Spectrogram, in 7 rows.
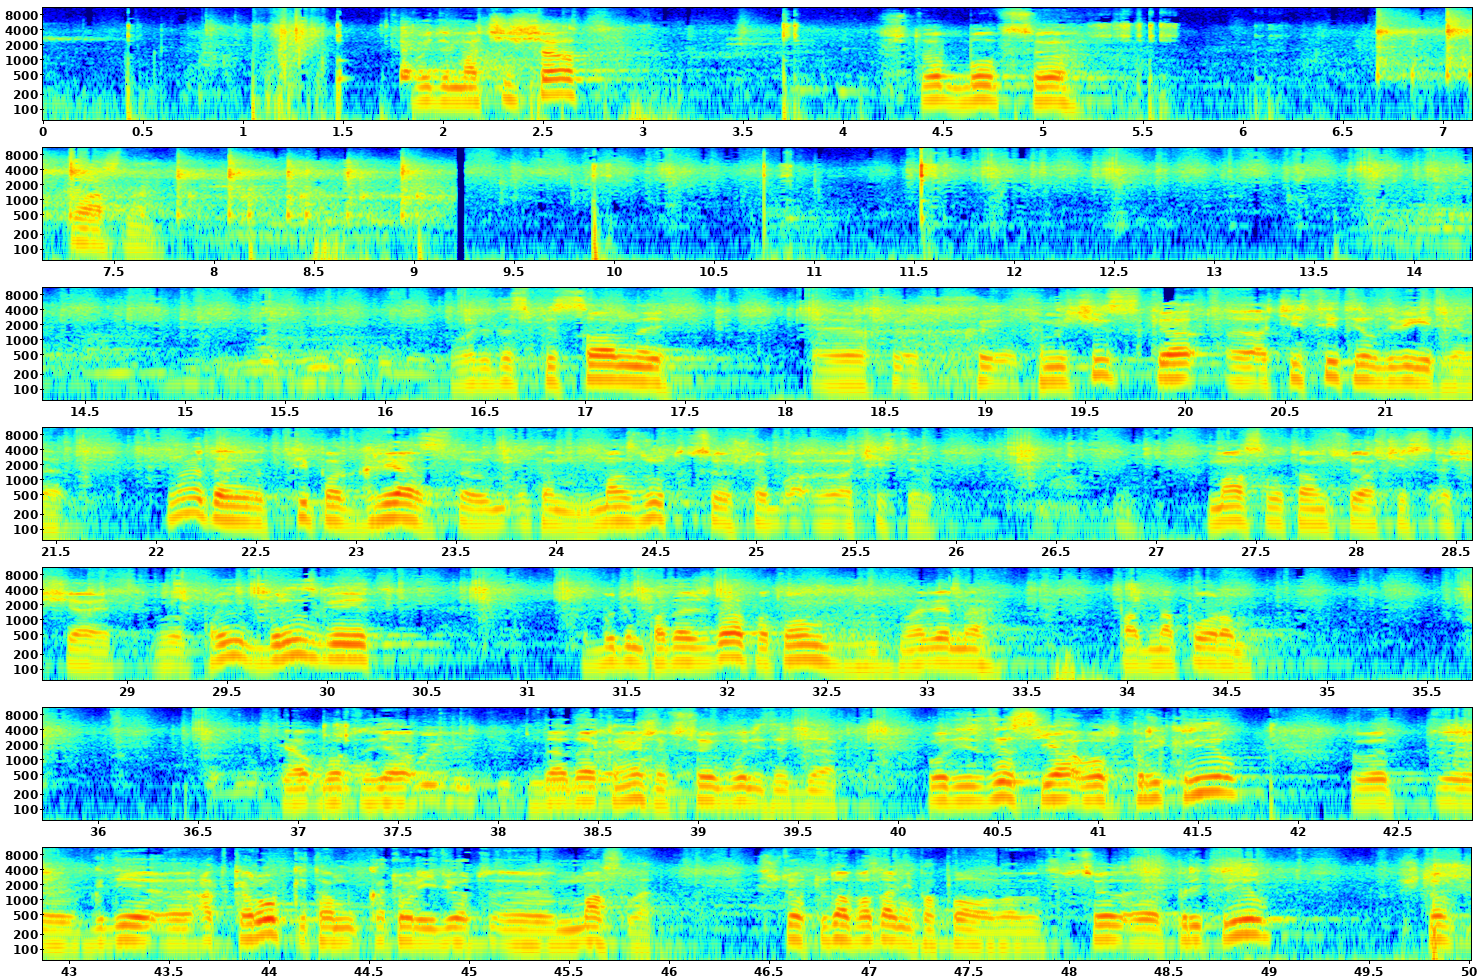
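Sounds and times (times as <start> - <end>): man speaking: 1.8 - 2.9, 36.5 - 50.0
aerosol can spraying: 11.4 - 37.4.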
